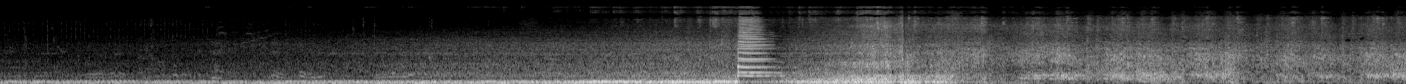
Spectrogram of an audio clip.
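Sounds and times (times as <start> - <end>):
locomotive engine drone: 0.0 - 14.0
wheels clattering on rails: 0.0 - 14.0
train horn blast: 7.2 - 8.2.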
